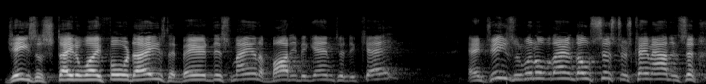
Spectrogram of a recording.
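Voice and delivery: high, loud preacher's call; climbing revival preaching; preaching at full force. Acted. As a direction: build to a ringing cry.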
